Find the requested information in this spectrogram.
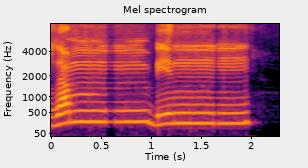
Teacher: यहाँ पर इक़लाब का रूल हो रहा है, नून साकिन के बाद बा आया है तो नून की आवाज को मीम में बदलते हुए गुन्ना करके पढ़ेंगे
